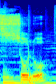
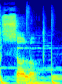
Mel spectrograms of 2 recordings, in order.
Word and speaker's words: Solo: No, it is not pronounced as Solo, but Solo.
